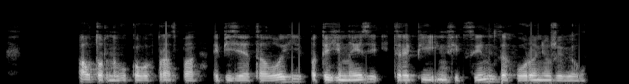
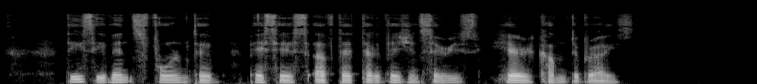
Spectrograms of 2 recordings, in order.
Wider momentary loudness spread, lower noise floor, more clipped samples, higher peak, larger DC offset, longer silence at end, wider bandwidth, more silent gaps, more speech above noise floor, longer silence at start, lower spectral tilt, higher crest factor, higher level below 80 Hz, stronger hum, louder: second, 6 LU vs 9 LU; first, under -90 dBFS vs -73 dBFS; neither; about the same, -2 dBFS vs -4 dBFS; neither; second, 0.45 s vs 1.25 s; second, 7.6 kHz vs 11.5 kHz; neither; first, over 72 dB vs 51 dB; first, 0.8 s vs 0.65 s; about the same, -6.5 dB/octave vs -5.5 dB/octave; about the same, 18 dB vs 20 dB; second, -54 dBFS vs -42 dBFS; neither; first, -19 LUFS vs -22 LUFS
